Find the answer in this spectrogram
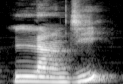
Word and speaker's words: lundi: We also have L comme lundi, L comme lundi. The letters U and N, when they occur together in French, are often pronounced un. Un. So they make a new vowel sound.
